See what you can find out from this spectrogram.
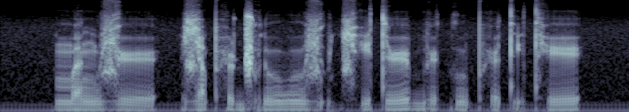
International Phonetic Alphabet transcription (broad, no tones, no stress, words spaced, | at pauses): mɐŋuʑʏː | ʑapʰøɖ͡ʐṵ ɾuːwuːʑṵ t͡ɕʰitʏː bʏːkupʰø tḭtʰɪ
